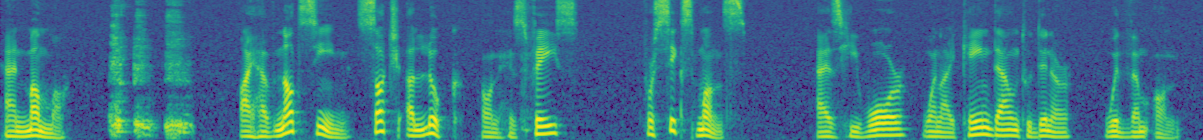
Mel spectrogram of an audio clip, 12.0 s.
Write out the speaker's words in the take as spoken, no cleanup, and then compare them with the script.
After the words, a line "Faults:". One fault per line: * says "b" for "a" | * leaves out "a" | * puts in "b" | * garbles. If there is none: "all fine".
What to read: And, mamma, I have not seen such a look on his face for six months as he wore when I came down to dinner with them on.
And, mamma, I have not seen such a look on his face for six months as he wore when I came down to dinner with them on.
Faults:
all fine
